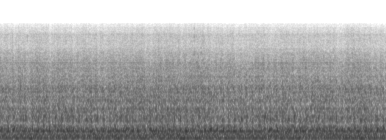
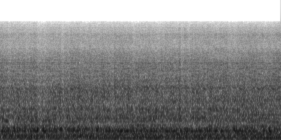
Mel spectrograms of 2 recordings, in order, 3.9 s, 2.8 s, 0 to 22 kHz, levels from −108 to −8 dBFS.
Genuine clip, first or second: first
